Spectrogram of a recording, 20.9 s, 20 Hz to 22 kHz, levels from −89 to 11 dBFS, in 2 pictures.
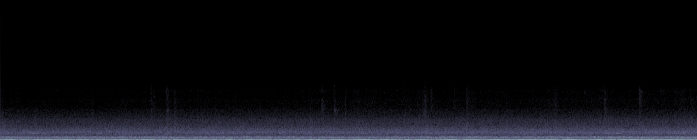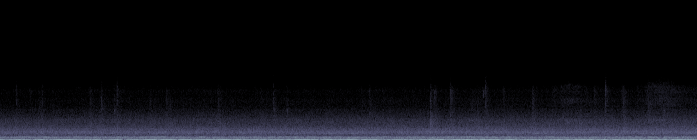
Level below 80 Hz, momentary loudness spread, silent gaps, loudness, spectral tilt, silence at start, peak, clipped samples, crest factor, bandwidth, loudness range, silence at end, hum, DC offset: -26 dBFS; 6 LU; none; -29 LUFS; -9.5 dB/octave; 0 s; -14 dBFS; under 0.1%; 10 dB; 3.5 kHz; 4 LU; 0 s; none; under 0.1%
